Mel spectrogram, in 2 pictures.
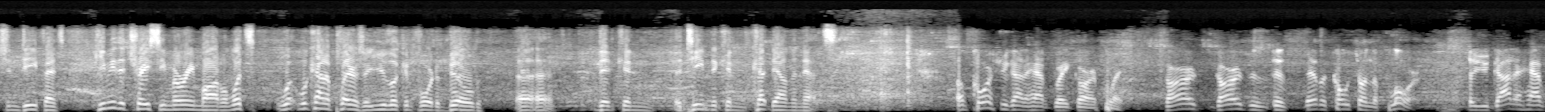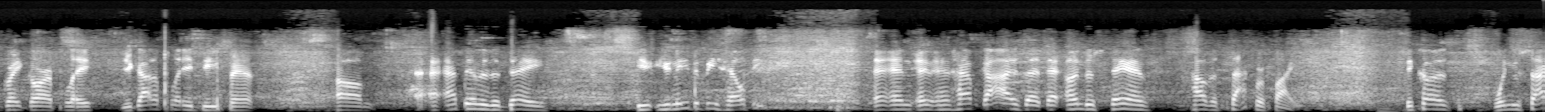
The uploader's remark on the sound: Live from the Super Book at the Westgate Las Vegas. While the opening round games are going.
